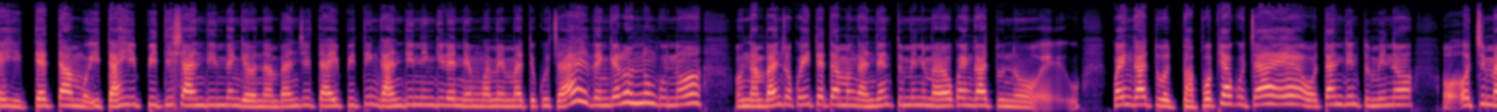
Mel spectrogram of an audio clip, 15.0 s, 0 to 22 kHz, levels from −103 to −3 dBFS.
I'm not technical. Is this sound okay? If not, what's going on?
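Yes, nothing wrong can be heard in this recording.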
